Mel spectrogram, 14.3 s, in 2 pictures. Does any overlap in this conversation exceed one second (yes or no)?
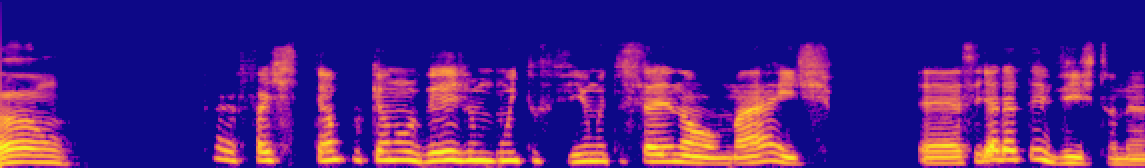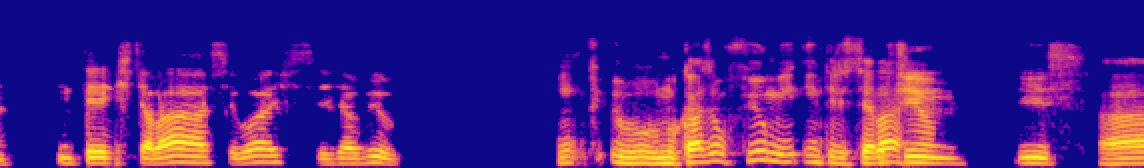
no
